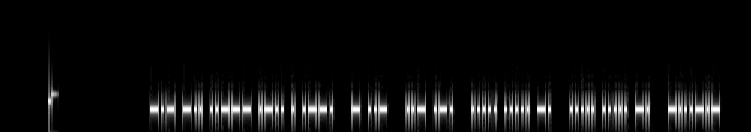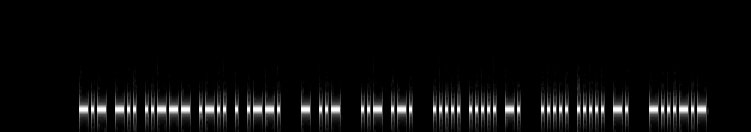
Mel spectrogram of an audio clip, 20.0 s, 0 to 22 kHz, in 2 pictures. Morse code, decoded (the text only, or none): KD2LEP TU UR 55N 55N <BK> KD2LEP TU UR 55N 55N <BK>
